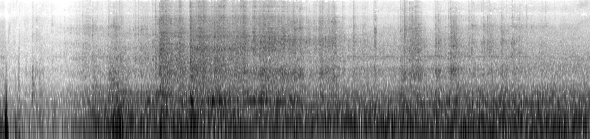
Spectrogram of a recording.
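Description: Steel front-load dumpster rattling on its casters as it is rolled across asphalt, over the steady running of an idling natural-gas Autocar Xpeditor garbage truck. It starts quietly and grows louder after about two seconds.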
